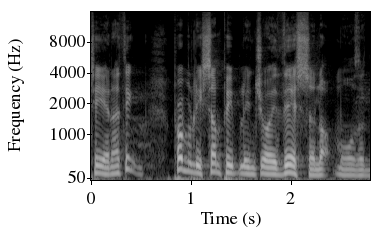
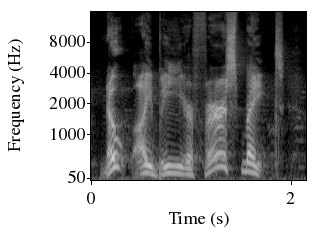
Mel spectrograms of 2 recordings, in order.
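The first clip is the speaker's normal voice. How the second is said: pirate-style, loud, drawn out; 3 semitones higher, 5 dB louder than usual. Acting out a first mate's reply in a pirate exchange, First Mate Trask pirate voice. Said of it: "why are you talking like you're not a pirate".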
